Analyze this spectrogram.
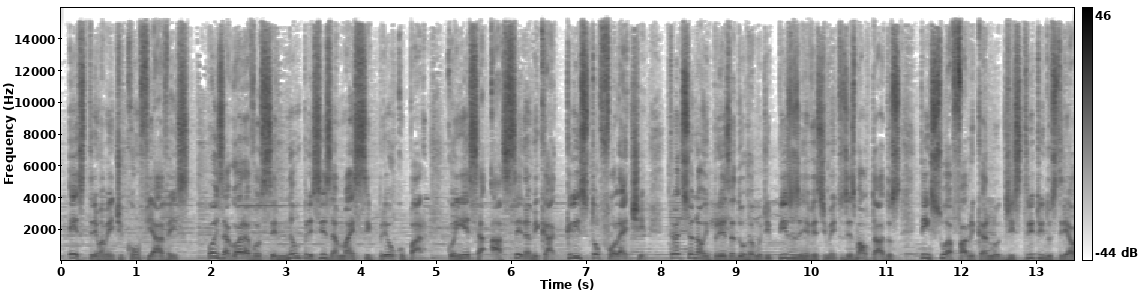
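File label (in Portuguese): exemplo para institucional voz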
